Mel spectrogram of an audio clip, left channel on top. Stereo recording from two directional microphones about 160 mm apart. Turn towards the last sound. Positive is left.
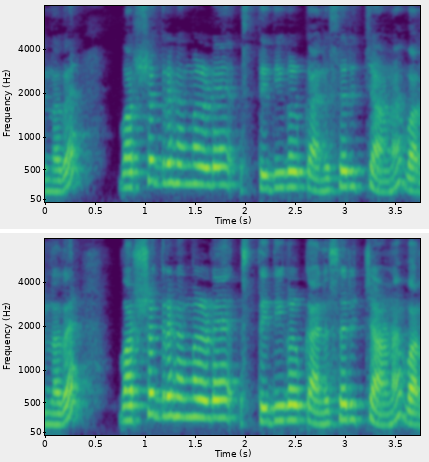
turn(degrees=-25)  # may be behind; listen again after turning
